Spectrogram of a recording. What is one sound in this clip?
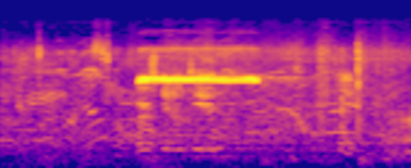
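A referee's whistle blows once sharply.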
